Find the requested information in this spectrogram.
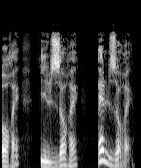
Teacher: ENT, you don't pronounce it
